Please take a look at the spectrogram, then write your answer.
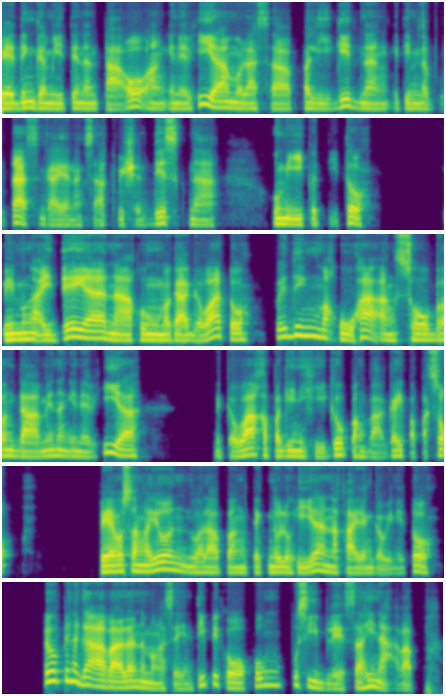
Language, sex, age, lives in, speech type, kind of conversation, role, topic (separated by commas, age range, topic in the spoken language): Filipino, male, 35-39, Philippines, read, expert-assistant, expert, Paano nagkakaroon ng mga bituin sa kalangitan?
